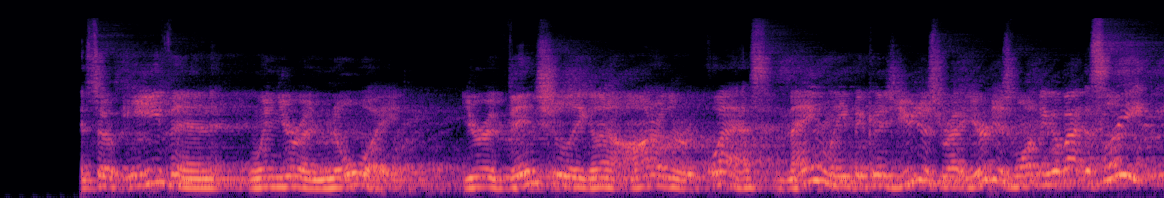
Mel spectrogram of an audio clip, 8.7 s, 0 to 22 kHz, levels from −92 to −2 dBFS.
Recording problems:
room echo; noticeable; dies away in 2.2 s
off-mic speech; somewhat distant

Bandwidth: 15.5 kHz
